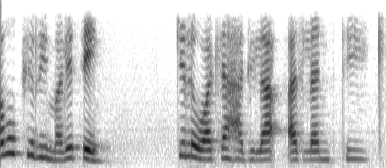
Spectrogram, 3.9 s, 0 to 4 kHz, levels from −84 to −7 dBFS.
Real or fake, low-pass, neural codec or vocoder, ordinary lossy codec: fake; 3.6 kHz; codec, 16 kHz, 0.8 kbps, ZipCodec; none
